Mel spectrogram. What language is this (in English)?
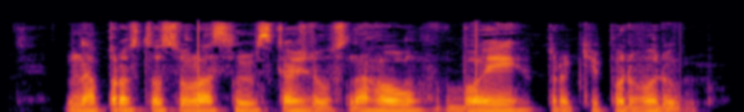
Czech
